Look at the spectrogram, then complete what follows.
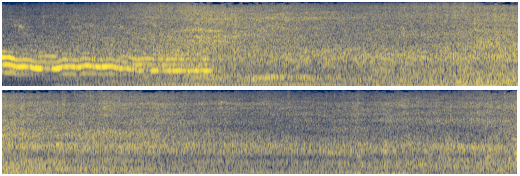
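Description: Cars driving past on a road, with engine and tyre noise that rises and falls as each one goes by. A tune dies away in the first two seconds.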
